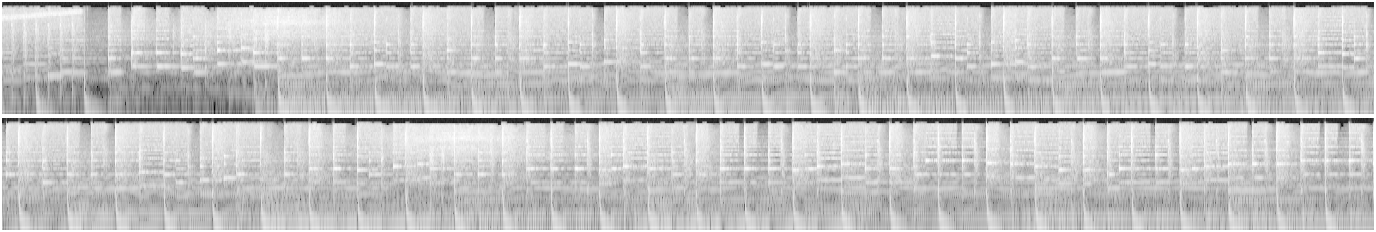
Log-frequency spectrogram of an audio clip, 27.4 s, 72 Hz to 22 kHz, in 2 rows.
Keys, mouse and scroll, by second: 0.2 ctrl+click, 1.4 click, 2.7 click, 5.1 click, 6.0-7.9 drag, 9.1 click, 10.9 shift+a, 13.1 KP_0, 14.3 ctrl+click, 14.7 click, 15.5 click, 16.8 alt+click, 17.3 ctrl+click, 18.3 ctrl+click, 19.4 r, 20.5 click, 22.0 alt+click, 22.6 KP_0, 24.9 click, 26.9 click.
